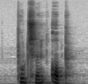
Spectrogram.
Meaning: inflection of oppoetsen: 1. plural present indicative 2. plural present subjunctive
- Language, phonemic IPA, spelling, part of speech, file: Dutch, /ˈputsə(n) ˈɔp/, poetsen op, verb, Nl-poetsen op.ogg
